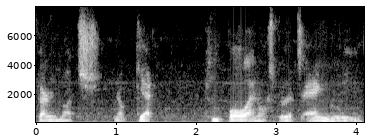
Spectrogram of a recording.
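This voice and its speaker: Male podcast guest, very creaky voice, slow halting delivery, slightly muffled lo-fi recording. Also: mid-range voice, big pitch swings. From Hawaii. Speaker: podcast guest, audio drama creator. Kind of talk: casual interview chat. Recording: dull lo-fi sound, faint noise.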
